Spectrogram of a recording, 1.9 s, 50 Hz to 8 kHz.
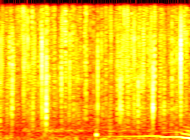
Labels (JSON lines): {"label": "biophony, cascading saw", "recorder": "SoundTrap 600 or HydroMoth"}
